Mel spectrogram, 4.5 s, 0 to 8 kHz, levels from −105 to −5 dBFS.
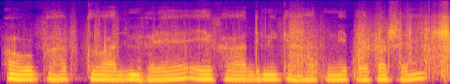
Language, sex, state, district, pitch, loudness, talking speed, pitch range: Hindi, male, Uttar Pradesh, Saharanpur, 115 Hz, -18 LUFS, 175 wpm, 110-120 Hz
